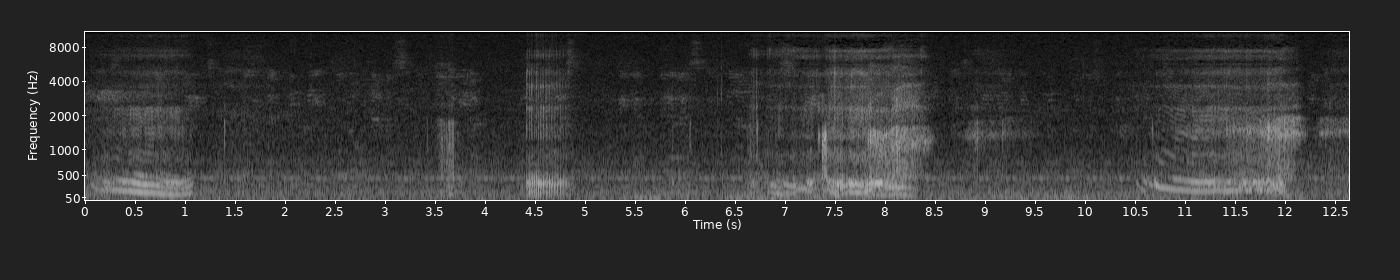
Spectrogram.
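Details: Loud, irregular snoring with rising and falling whistling and groaning tones on each breath, about 16 a minute; unusually odd snoring.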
